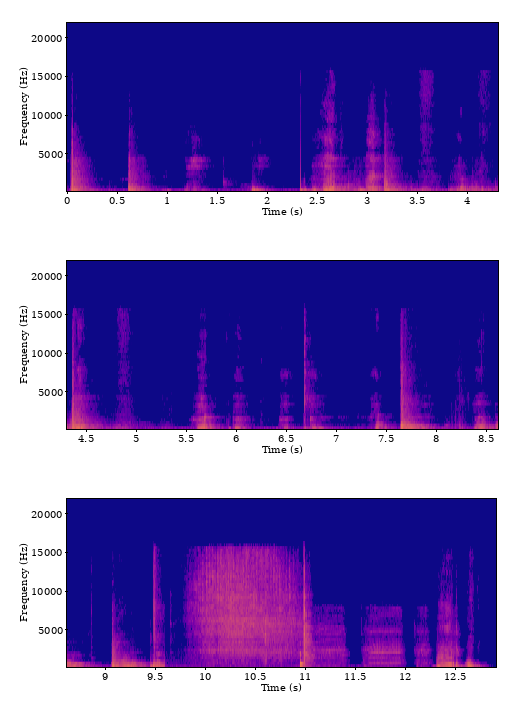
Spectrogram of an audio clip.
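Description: Thuds of a barefoot child hopping on one leg along a low balance beam and rubber gym floor, with short vocal sounds and laughter between the landings. Near the end comes a brief whoosh effect as the logo animation starts.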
